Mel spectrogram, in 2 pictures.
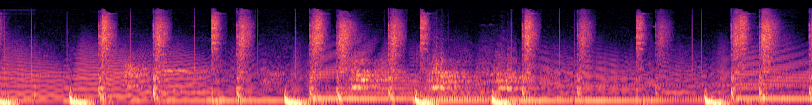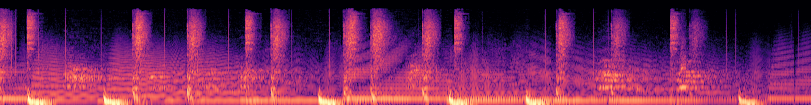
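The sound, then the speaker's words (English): Dogs barking, added as an atmospheric layer in a song's production: many sharp barks repeat in a rough rhythm over a sustained, tonal musical bed. “the dogs barking and that like atmospheric sound, that gets added after I know that these two verses are like super heavy”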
